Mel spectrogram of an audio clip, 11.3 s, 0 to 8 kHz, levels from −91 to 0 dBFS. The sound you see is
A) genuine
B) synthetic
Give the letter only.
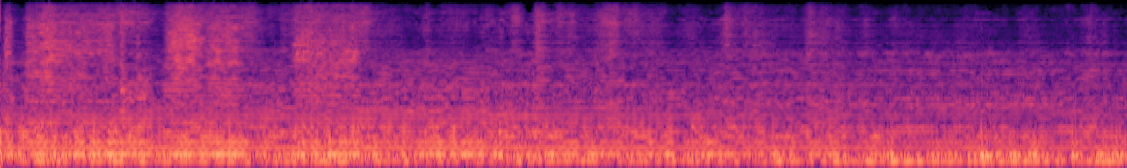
B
